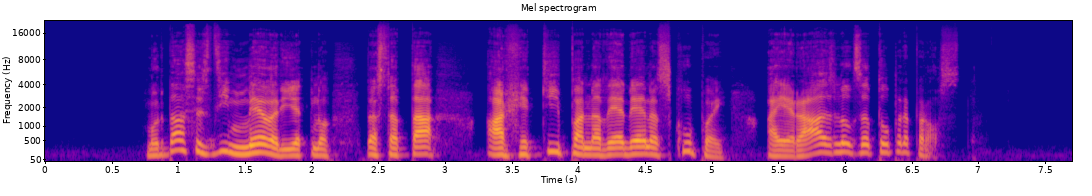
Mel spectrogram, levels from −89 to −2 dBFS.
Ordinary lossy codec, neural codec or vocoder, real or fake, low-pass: none; codec, 44.1 kHz, 1.7 kbps, Pupu-Codec; fake; none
